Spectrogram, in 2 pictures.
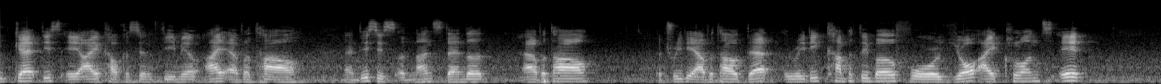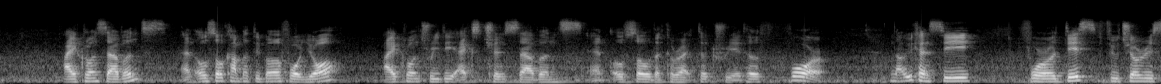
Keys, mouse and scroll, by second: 0.0 click, 0.8-1.9 drag, 2.6 click, 3.3 click, 7.9 click, 9.0 click, 11.0 click, 13.3 click, 16.9 click, 18.5 click, 19.6-19.9 scroll down 2, 19.9 scroll up 1, 20.2 scroll down 1, 20.5 x, 20.6-21.6 drag, 20.8 c, 21.8-22.4 scroll up 2, 22.6 x, 22.7 click, 22.9 c, 23.1 click.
